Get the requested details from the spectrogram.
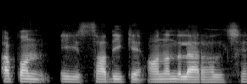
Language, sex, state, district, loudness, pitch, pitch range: Maithili, male, Bihar, Saharsa, -19 LUFS, 120 Hz, 115-125 Hz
